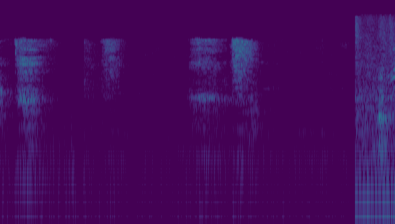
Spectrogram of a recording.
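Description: Near silence: faint room tone with a few faint, brief soft sounds. A low steady hum starts near the end.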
